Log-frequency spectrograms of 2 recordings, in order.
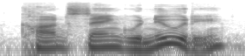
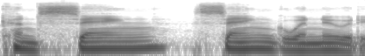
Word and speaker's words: consanguinity: within certain degrees of consanguinity cons cons cons oh my God it's not it's not cons sanguinity it's not that it's consanguinity consanguinity consanguinity how the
